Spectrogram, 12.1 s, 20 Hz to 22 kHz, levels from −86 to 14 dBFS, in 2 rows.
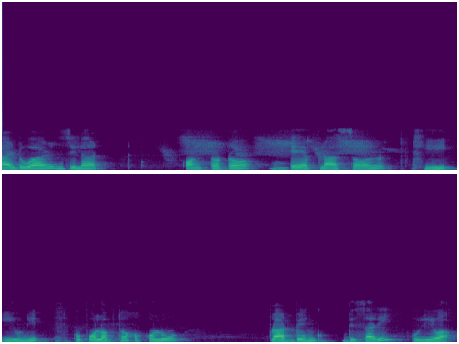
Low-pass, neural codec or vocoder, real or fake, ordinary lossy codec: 5.4 kHz; none; real; none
